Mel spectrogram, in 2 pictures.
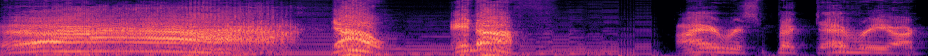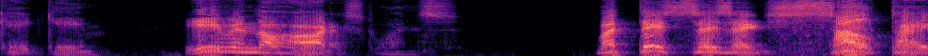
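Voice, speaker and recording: A man performs a cartoonish character voice. Faint music plays in the background. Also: fairly slow pace. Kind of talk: video game review. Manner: grumpy, cantankerous.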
